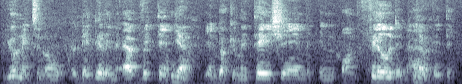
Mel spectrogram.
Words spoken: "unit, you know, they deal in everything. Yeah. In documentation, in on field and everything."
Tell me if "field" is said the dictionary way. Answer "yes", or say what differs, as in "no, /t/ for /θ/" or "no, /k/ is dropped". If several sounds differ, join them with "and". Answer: yes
